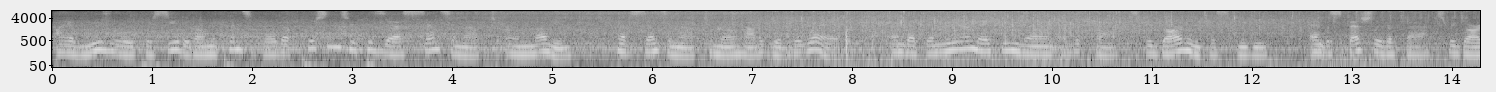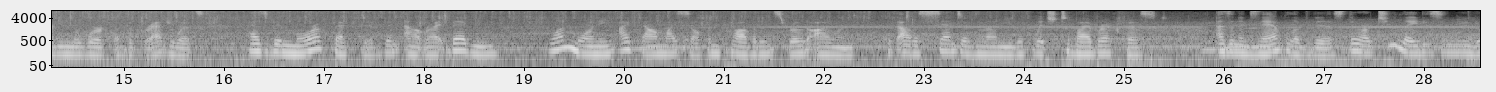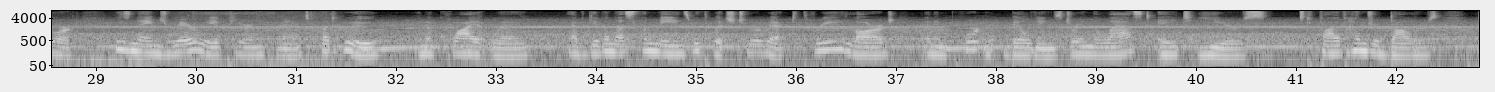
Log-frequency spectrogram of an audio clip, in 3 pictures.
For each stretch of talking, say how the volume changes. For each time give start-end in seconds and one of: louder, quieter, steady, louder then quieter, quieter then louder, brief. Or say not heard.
0.0-42.7 steady.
